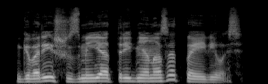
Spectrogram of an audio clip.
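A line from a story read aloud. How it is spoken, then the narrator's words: Plain. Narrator (Russian): спросил Скай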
